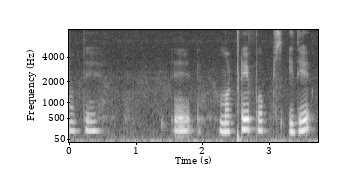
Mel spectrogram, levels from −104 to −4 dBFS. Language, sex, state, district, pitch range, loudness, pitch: Kannada, female, Karnataka, Bangalore, 190-225 Hz, -18 LUFS, 210 Hz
